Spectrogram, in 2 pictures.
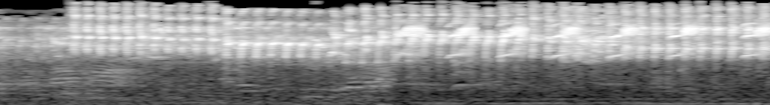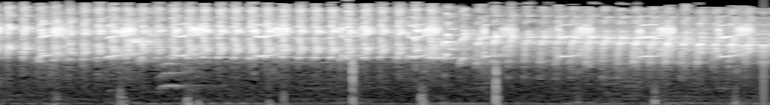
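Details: Lovebird exposed to a simulated singing contest, pouring out a continuous, very fast, high-pitched twittering stream for ten seconds, punctuated by several sharp clicks or taps.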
